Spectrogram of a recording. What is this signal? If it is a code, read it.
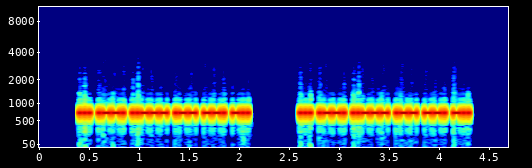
Morse code, heard as a keyed tone, about 48 wpm, 700 Hz. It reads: SP2WGD SP2WGD
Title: DXCC-100 Call Signs - 6 Characters - Repeated 2x - 50wpm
